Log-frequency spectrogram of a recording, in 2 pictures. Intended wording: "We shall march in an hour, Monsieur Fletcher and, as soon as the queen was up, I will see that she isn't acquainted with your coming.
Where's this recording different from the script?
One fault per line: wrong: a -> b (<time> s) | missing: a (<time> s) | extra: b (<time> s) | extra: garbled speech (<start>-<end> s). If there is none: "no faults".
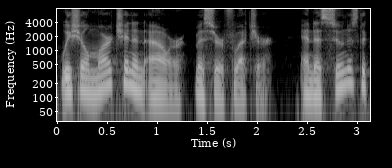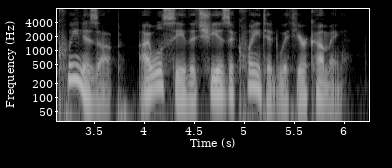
wrong: was -> is (3.4 s)
wrong: isn't -> is (4.7 s)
